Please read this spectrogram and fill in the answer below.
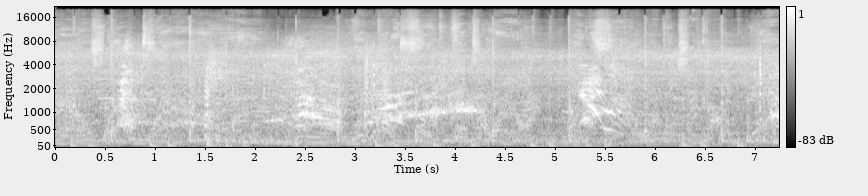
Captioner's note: people groaning; punches thudding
